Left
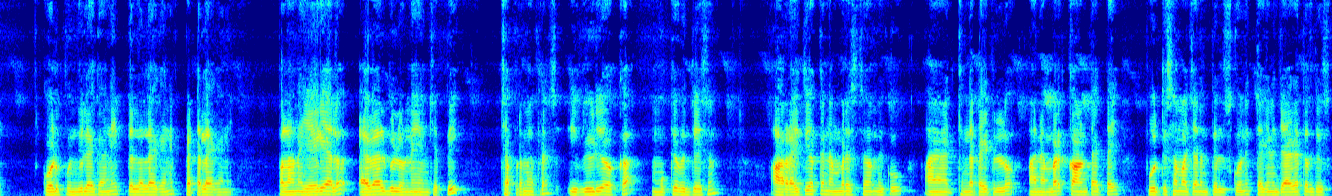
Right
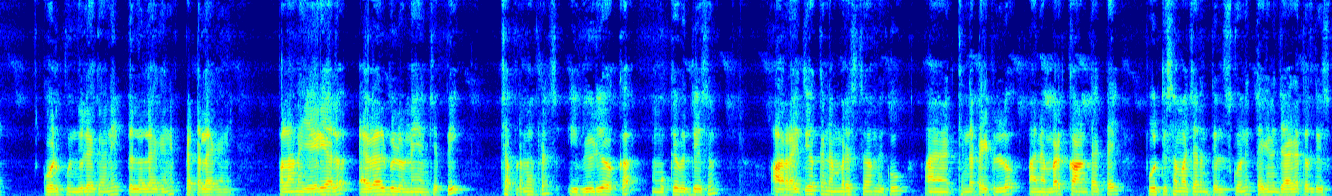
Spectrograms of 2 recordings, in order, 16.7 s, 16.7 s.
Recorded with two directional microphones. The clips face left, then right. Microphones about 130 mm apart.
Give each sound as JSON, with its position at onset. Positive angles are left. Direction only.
{"t": 0.5, "sound": "speech", "side_deg": 20}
